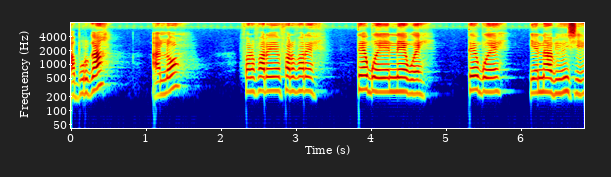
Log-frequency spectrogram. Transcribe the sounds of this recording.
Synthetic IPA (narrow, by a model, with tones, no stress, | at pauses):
a˨bu˨ɾɡa˦ | a̰˨lo˦ | fa˦ɾfa˦ɾe˦jfa˦ɾfa˦ɾe˦ | te˦bʷe˦je˦ne˦bʷe˨ | te˦bʷe˦ | je˦na˦bi˨ji˦n˦ʃi˨e˦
